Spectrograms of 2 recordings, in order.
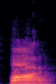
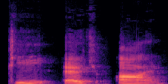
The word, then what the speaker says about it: phi: Okay, so these three symbols pronounced as phi, P-H-I. Where are you? P-H-I, phi.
